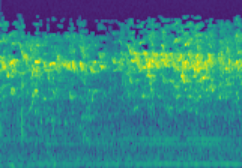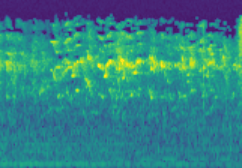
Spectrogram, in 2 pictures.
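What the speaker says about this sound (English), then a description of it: "I hear all these chirping." Faint birds chirp and tweet continuously in the distance over a low steady hum in St Maarten in the evening, with no talking.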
